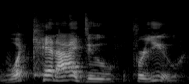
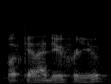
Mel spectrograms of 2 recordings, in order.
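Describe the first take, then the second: First: Slow question leaning on "can"; measured, full-voice stress on "can"; emphatic question. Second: Low, hushed question with rising end; quiet, intimate low-voiced question; soft repeat. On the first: Retold or imitated. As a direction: draw it out, punching "can", falling at the end. Retold couple's question, first take. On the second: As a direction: say it very softly and low, lifting at the end.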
